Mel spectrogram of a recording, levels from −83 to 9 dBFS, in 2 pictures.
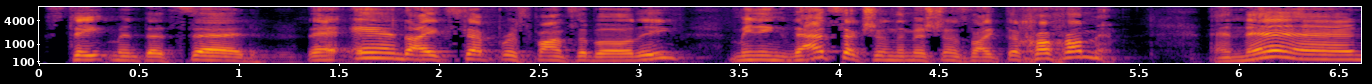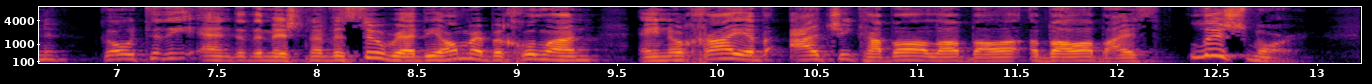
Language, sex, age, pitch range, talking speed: English, male, 40-59, 160-215 Hz, 140 wpm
